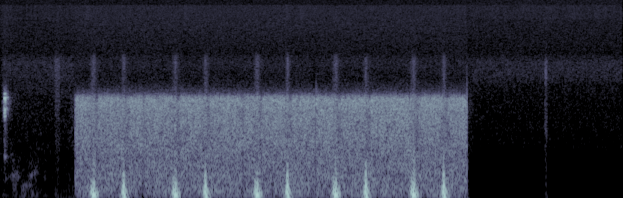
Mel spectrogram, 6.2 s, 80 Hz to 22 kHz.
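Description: Steady lub-dub pairs at about 75 beats a minute over a hissy background, with a brief voice at the end: normal first and second heart sounds.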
